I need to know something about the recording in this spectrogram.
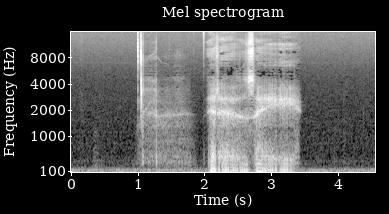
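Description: A man speaks calmly and quietly, close to a microphone.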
